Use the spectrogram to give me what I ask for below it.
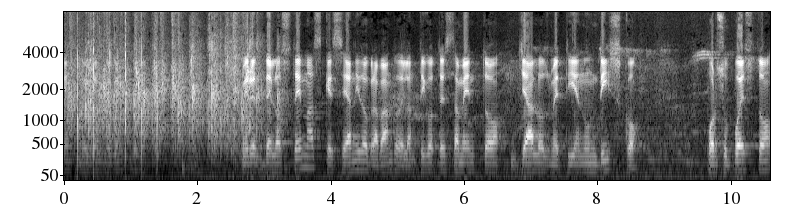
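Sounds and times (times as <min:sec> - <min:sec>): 
crowd applause: 0:00.0 - 0:03.4
speech: 0:02.7 - 0:08.7, 0:09.6 - 0:10.5.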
